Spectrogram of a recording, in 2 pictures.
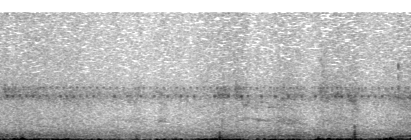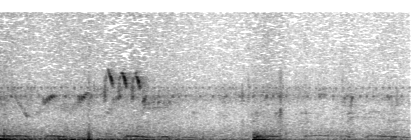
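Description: Outdoor garden ambience: wind buffeting the microphone with low rumbles that die down, a bird chirping briefly about halfway through, and a single thump later on.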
